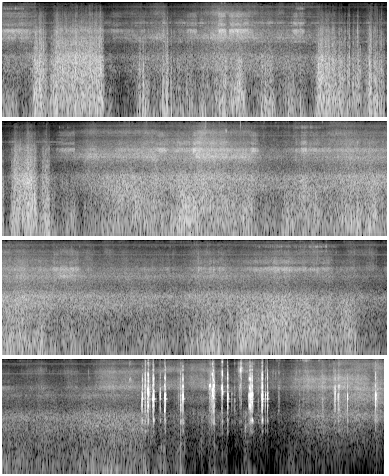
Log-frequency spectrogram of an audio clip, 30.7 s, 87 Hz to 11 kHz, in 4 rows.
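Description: Loud wind buffeting the camera microphone as a paraglider flies low over the ground. About 26 s in the wind noise drops away as the pilot lands, followed by a quick series of sharp clicks and rustles.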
